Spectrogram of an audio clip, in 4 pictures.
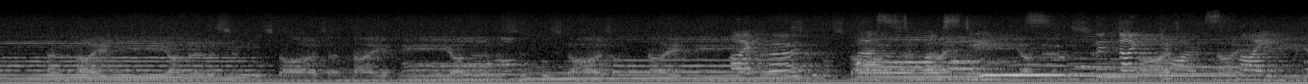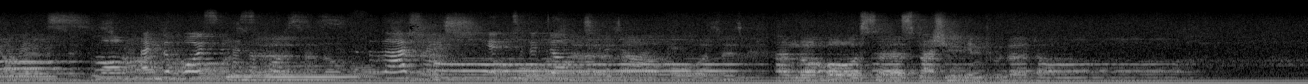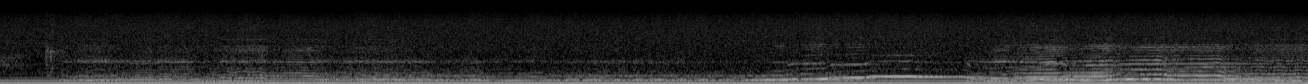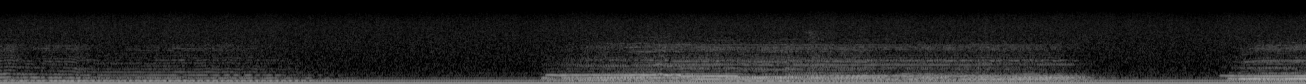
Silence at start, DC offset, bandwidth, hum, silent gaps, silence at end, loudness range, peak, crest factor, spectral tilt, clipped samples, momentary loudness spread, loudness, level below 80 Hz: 0 s; under 0.1%; over 20 kHz; 60 Hz at -35 dBFS; none; 0 s; 10 LU; -12 dBFS; 18 dB; -5.5 dB/octave; under 0.1%; 11 LU; -30 LUFS; -36 dBFS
